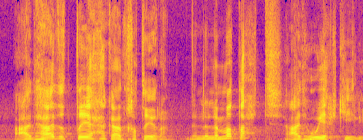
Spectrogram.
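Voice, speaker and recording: This is a normal speaking voice from a man, fairly high in pitch. He keeps a moderate pace with lively intonation. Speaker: photographer. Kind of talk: casual interview.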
